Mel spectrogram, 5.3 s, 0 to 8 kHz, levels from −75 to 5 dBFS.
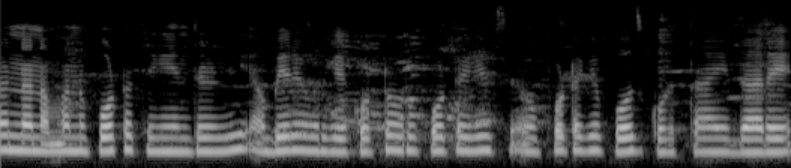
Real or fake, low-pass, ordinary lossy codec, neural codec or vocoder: real; 7.2 kHz; none; none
